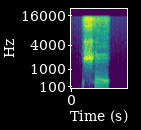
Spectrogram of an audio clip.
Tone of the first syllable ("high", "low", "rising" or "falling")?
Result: low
